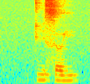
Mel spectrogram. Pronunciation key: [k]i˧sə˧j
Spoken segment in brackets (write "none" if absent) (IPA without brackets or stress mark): k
